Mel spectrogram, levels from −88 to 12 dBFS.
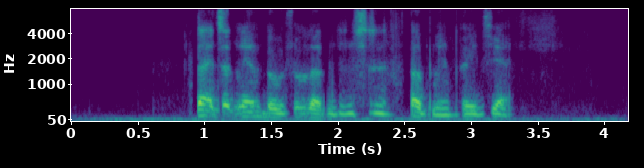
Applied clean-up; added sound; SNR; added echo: neural diffusion model UNIVERSE++.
